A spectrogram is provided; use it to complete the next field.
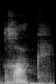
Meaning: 1. skirt (garment) 2. (men's) jacket 3. dress 4. rock (style of music)
- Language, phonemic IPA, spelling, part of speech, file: German, /ʁɔk/, Rock, noun, De-Rock.ogg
